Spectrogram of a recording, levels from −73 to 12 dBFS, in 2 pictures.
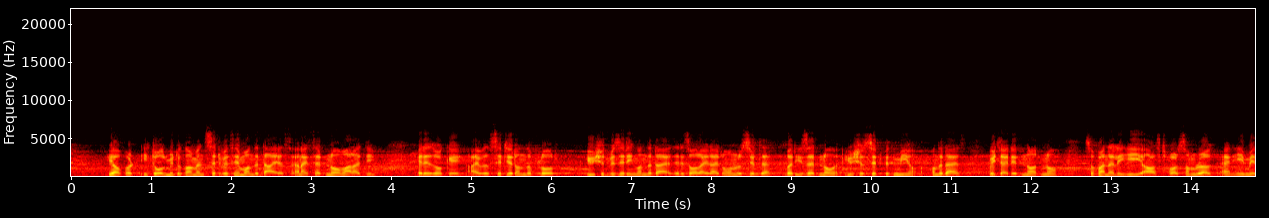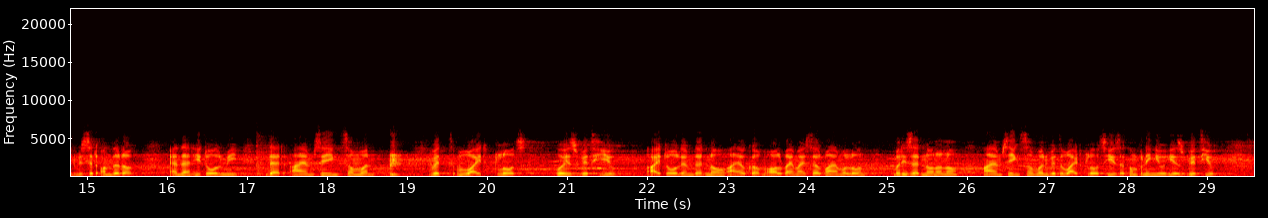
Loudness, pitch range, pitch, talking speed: -21 LUFS, 105-115 Hz, 110 Hz, 265 wpm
